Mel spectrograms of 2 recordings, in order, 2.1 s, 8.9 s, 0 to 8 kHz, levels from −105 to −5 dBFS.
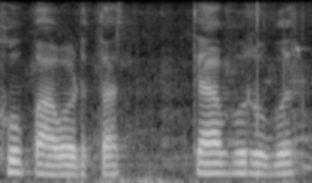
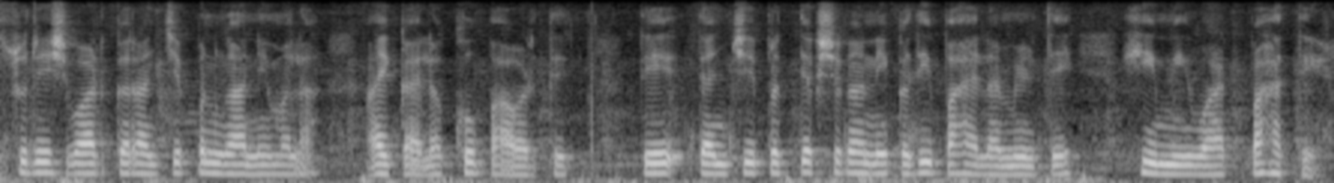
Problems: constant background noise, background conversations at intervals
